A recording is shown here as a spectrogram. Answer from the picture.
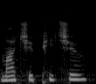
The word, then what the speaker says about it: Machu Picchu: Machu Picchu? – Yeah, you did.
